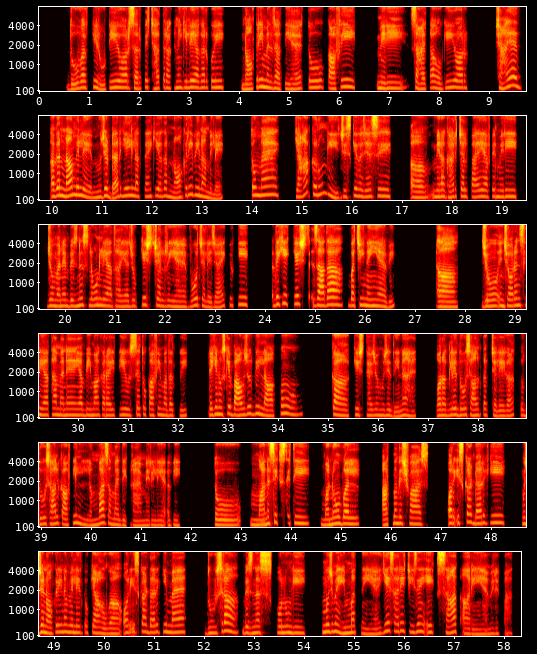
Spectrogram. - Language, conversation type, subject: Hindi, advice, नुकसान के बाद मैं अपना आत्मविश्वास फिर से कैसे पा सकता/सकती हूँ?
- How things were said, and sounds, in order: in English: "बिज़नेस लोन"; in English: "इंश्योरेंस"; in English: "बिज़नेस"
